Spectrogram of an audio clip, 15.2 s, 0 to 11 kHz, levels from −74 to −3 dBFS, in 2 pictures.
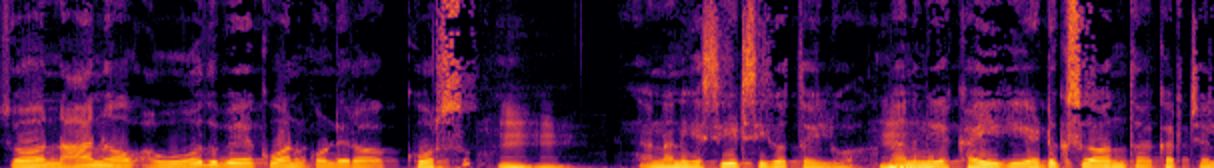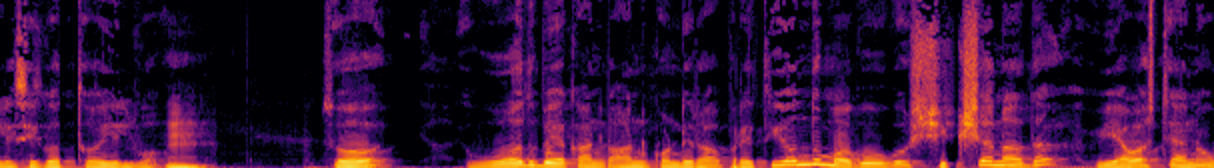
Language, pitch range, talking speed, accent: Kannada, 145-195 Hz, 90 wpm, native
